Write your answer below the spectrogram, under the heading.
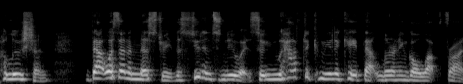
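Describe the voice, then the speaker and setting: Over a quiet background, a woman with a fairly high pitch speaks in a dark, mellow tone with lively intonation. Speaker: education trainer. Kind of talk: lecture. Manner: fast.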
